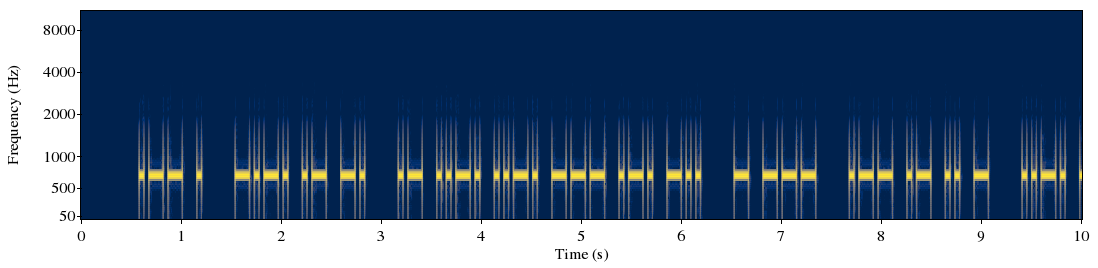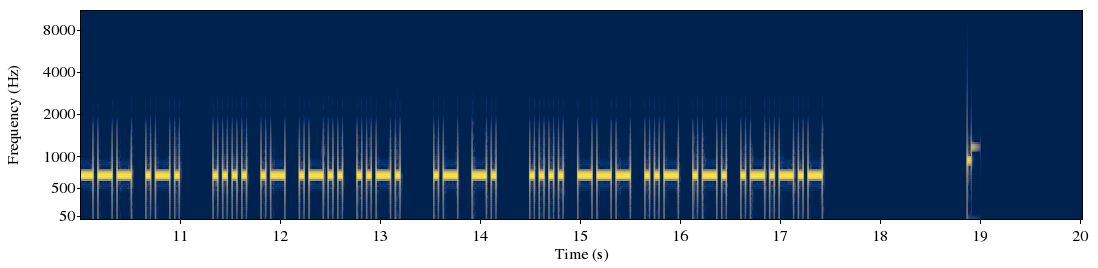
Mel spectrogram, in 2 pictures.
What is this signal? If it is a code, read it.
Morse code, heard as a keyed tone, about 25 wpm, 700 Hz. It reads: WE CAN AFFORD TO WAIT FOR HALF AN HOUR.
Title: Sentences from Top 1100 Words 25wpm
